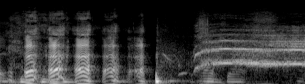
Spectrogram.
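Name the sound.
goat bleating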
